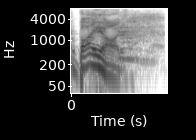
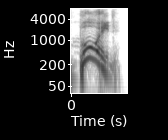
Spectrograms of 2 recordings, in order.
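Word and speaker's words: Boid: I mean, it literally took Cobra 3 tries to get I thought it was Martin Biod. I thought it was Martin Biod. Biod. B-O-I-D. Yeah, Biod. Oh, it's Boyd.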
